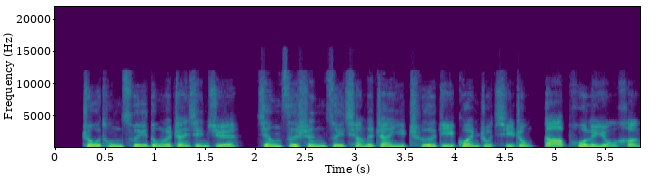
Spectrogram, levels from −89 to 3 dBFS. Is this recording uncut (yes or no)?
no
